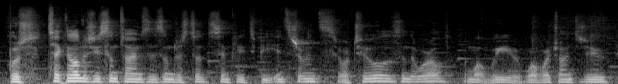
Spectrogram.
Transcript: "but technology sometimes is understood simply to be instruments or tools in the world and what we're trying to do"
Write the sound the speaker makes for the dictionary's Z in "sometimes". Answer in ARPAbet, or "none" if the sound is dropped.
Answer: Z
